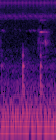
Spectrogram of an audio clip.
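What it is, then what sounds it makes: Unripe watermelon, solid wooden knock. A small watermelon still on the vine in the garden is knocked, giving short, dull, solid thuds that sound like a piece of wood, with energy mostly low in pitch. The solid, wood-like sound shows the watermelon is unripe and nowhere near ready.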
